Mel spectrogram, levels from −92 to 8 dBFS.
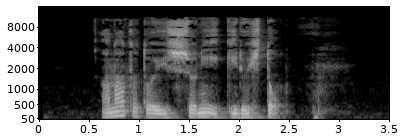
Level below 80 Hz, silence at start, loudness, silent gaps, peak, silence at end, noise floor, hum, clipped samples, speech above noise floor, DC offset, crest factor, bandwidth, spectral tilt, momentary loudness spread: -54 dBFS; 0.65 s; -22 LUFS; none; -6 dBFS; 0.7 s; -70 dBFS; none; under 0.1%; 47 dB; under 0.1%; 20 dB; 11.5 kHz; -3.5 dB/octave; 12 LU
